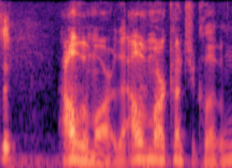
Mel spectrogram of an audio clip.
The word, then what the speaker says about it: Alvamar: How do you pronounce it? Alvamar, the Alvamar Country Club in Lawrence, Kansas.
